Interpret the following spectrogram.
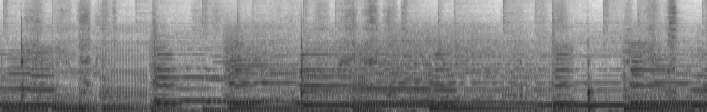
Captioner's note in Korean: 훌쩍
